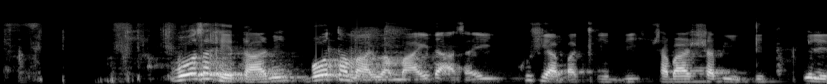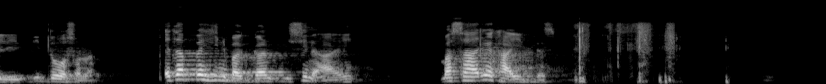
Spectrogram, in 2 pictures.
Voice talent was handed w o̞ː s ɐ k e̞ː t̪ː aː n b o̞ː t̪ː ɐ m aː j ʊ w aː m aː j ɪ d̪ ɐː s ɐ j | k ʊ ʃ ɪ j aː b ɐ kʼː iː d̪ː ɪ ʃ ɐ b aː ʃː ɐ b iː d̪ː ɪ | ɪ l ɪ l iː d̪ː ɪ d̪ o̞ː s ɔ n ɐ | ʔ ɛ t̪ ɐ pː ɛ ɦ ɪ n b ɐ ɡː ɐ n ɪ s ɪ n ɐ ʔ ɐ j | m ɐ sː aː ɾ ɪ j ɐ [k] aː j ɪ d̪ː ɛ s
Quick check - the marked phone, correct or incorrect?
correct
